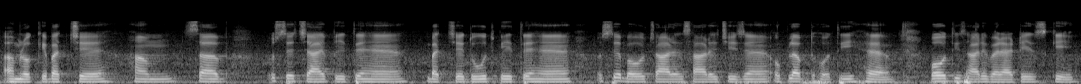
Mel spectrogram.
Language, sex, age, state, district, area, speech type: Urdu, male, 18-30, Bihar, Saharsa, rural, spontaneous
